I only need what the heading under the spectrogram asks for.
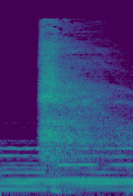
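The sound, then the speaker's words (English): A single deep, airy inhale drawn in through the nose during a guided breathing exercise, starting sharply and then sustaining softly, over a steady low droning tone in the background. “One more time, in through the nose.”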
